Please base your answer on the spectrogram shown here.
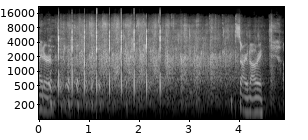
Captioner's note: applause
